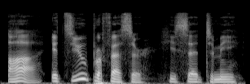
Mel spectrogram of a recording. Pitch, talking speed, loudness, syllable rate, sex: 130 Hz, 190 wpm, -18 LUFS, 4.7 syllables/s, male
